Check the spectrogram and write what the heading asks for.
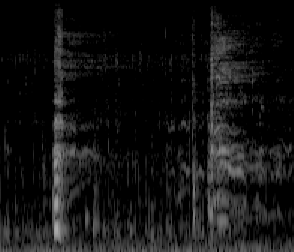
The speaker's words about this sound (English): the next thing you know, she's just like guzzling from a bottle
